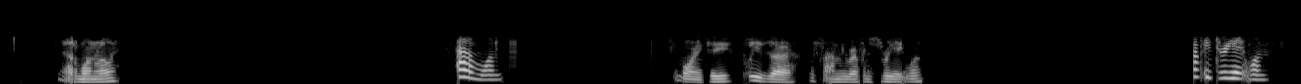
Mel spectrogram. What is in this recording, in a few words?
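Police Northeast District Dispatch, p25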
